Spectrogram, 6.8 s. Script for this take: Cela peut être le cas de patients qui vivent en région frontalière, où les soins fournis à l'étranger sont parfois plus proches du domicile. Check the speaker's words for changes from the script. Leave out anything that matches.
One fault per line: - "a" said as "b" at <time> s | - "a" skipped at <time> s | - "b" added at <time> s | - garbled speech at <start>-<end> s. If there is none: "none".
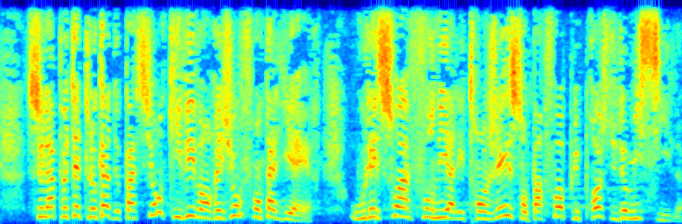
none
